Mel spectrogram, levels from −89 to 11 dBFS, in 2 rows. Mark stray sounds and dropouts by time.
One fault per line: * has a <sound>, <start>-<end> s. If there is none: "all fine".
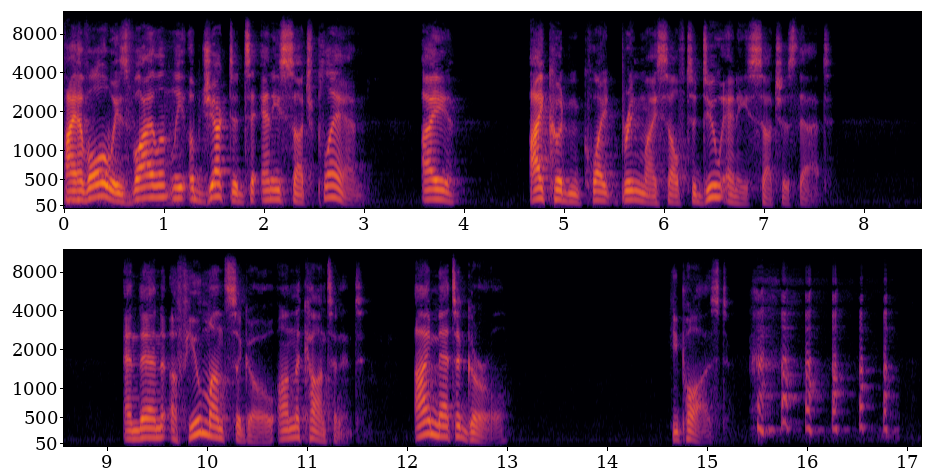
* has a laugh, 15.4-16.9 s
